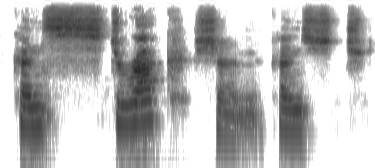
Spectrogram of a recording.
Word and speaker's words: construction: I might put the S on the end of the first syllable. Construction. Instead of struction, it would be construction.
